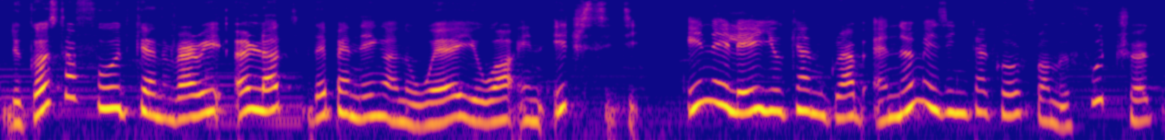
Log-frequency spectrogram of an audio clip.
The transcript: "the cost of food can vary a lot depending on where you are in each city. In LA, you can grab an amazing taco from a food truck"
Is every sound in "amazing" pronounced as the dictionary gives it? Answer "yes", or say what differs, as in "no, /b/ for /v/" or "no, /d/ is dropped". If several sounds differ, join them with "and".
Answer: yes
